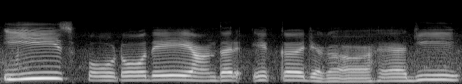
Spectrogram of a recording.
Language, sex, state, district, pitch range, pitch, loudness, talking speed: Punjabi, male, Punjab, Kapurthala, 175-215 Hz, 195 Hz, -14 LUFS, 90 wpm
